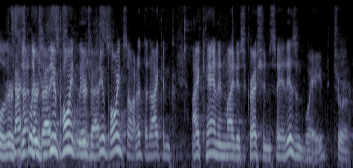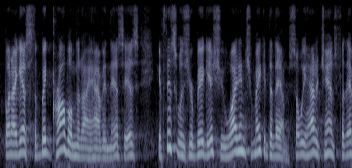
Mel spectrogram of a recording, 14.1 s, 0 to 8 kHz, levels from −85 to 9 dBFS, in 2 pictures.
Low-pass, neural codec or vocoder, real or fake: 7.2 kHz; codec, 16 kHz, 8 kbps, FreqCodec, smaller model; fake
